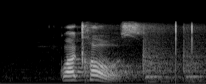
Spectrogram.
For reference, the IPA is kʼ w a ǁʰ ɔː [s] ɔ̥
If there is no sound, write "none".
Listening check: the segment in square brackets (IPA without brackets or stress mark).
s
